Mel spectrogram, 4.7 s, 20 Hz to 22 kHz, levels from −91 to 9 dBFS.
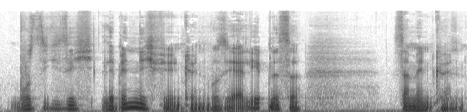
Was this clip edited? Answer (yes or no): yes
